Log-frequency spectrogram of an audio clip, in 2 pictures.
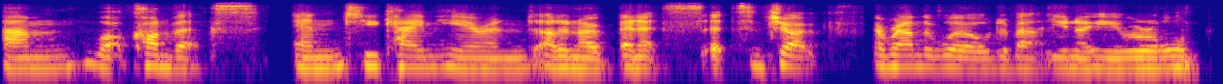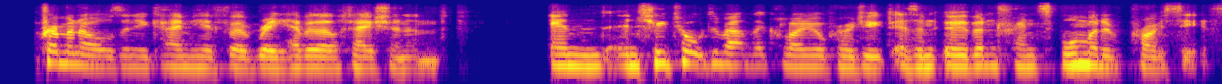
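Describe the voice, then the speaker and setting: In a New Zealand accent, a woman with a fairly low pitch and a bright, sharp tone talks at a very fast pace against a quiet background. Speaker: doctoral student. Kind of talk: Q&A question in online seminar. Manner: animated, casual.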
